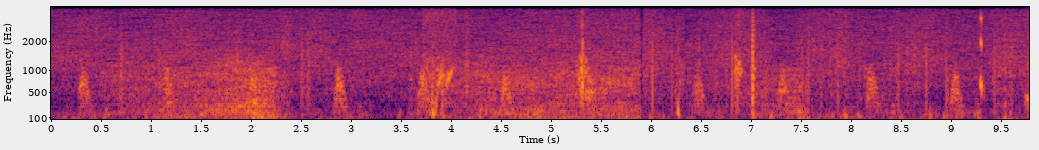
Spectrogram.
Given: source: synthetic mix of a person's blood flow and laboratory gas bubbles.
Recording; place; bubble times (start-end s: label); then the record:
Doppler ultrasound of blood flow; subclavian vein
3.72-4.05 s: bubbles
5.25-5.38 s: bubbles
6.24-6.33 s: bubbles
6.83-6.92 s: bubbles
9.27-9.35 s: bubbles
9.73-9.79 s: bubbles
From the record:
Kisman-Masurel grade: 122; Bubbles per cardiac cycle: 1 to 2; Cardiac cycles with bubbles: 10 to 50%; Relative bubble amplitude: moderate (0.250 to 0.450); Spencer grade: 2 (many but less than half of the cardiac periods contain bubble signals, singularly or in groups); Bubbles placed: anywhere in the cardiac cycle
